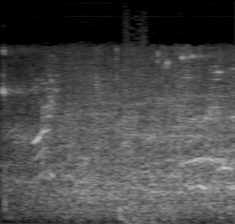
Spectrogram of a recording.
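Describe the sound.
A basketball is dribbled during a girls' high school game, with a few dull bounces half-buried under steady crowd noise and talk.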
